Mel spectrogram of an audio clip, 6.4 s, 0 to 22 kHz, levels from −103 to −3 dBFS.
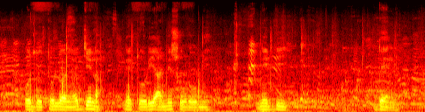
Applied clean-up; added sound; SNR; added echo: none; Crowd; 10 dB; none.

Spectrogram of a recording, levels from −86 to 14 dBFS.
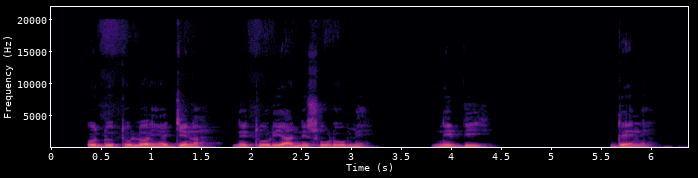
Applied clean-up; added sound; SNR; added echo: none; none; none; none.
